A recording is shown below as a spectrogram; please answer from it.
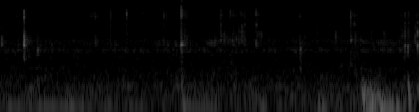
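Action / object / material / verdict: scrape / bar of soap / soap / none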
